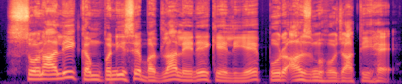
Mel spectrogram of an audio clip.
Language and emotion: Urdu, neutral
